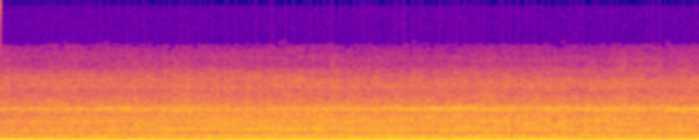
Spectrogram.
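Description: An engine idling steadily with a low, even hum and no revving.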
